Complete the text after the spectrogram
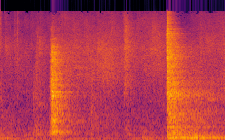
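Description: A metal booth door clanks as it swings shut.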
